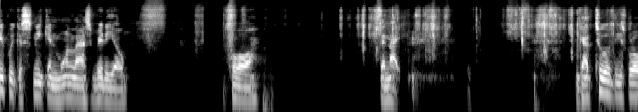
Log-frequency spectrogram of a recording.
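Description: Paper wrapping on a roll of coins rustles as fingers handle it.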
